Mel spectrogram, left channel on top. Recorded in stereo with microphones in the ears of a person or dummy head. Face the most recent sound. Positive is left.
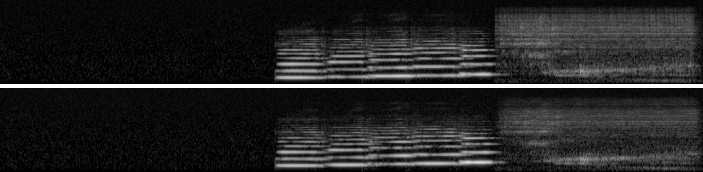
turn(degrees=75)  # may be behind; listen again after turning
